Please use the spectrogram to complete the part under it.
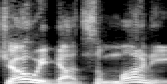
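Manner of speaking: mock sudden, high, excited shout. Recounting what a man shouted about a football coach: retelling a shout. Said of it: "And he shouts".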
